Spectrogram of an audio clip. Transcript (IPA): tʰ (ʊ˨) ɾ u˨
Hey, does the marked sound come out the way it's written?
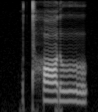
no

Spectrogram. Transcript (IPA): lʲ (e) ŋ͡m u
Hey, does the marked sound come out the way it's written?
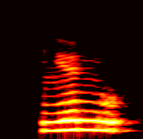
no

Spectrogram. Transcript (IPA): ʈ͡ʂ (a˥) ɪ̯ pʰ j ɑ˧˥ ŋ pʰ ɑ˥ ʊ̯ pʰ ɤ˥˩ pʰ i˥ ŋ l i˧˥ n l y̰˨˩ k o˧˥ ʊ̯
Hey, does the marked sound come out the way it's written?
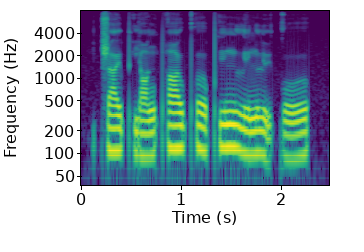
yes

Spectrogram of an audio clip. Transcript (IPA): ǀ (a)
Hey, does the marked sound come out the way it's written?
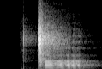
yes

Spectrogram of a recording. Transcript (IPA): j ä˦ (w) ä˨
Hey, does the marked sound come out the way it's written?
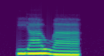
yes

